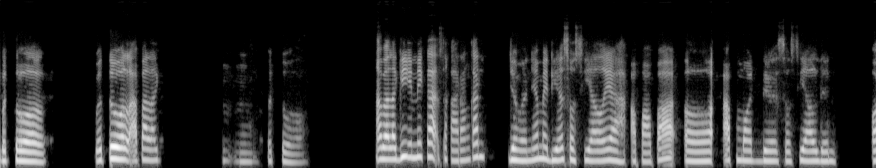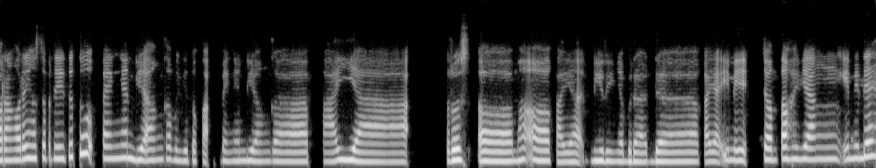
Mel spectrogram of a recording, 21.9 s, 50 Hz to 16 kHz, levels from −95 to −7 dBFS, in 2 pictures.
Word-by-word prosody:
betul, 210 -3 +4 0.6
betul 245 +2 +8
apalagi 225 0 -1 0.7
mhm, 195 -3 -15
betul, 185 -3 -10 0.8
apalagi 245 +5 +4
ini 290 +1 +1
Kak, 295 0 0
sekarang 225 -2 -5
kan 290 +4 -1 0.3
zamannya 230 +1 +1
media 235 -2 0
sosial 220 -3 -2
ya 215 -3 -1
apa-apa, 190 -9 -2
eee, 205 0 +1 0.2
up - - -2
mode 215 -1 -2
sosial 210 +1 -3
dan, 205 0 -3 0.5
orang-orang 230 +4 +2
yang 270 - 0
seperti 260 -1 -1
itu 275 - -2
tuh 375 0 +3 0.2
pengen 265 0 0
dianggap 235 +2 -1
gitu 215 -1 -4
Kak, - - -5
pengen 210 0 -5
dianggap 200 -1 -2
kaya, 200 -3 0 0.5
terus, 225 +2 +5
mmm, 205 -1 +4
heeh, 225 -2 +2
kayak 190 0 -1
dirinya 210 -2 0
berada 200 0 0
kayak 195 0 -1
ini 225 -1 -1 0.2
contoh 245 +1 +3
yang 250 0 -1
ini 255 +4 -2
deh 310 +3 +4
215 Hz, 120 wpm, -23 LUFS, 200-240 Hz, 0.8 s, betul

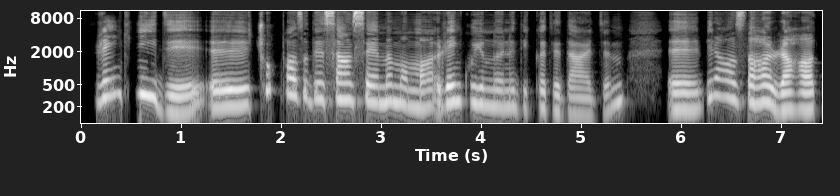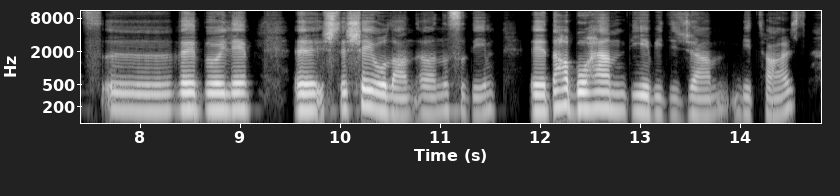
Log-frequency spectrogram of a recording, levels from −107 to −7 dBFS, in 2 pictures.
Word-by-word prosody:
Renkliydi, 290 - 0
ııı, 205 +2 +3
çok 390 - -6
fazla 325 -7 0
desen 270 0 +5
sevmem 245 -2 +6
ama 200 -1 -4
renk 245 +1 +2
uyumlarına 205 -4 -5
dikkat 190 -1 -10
ederdim. 150 - -8 0.5
Eee, 180 +1 -1
biraz 295 -4 -3
daha 240 0 +2
rahat, 180 0 0
ııı, 170 -1 -6
ve 180 -1 +2
böyle, 180 0 +1 0.5
eee, 175 0 +4
işte, 180 - +2
şey 200 +2 +4
olan, 150 -4 -1
aaa, 155 0 -11
nasıl 170 -2 0
diyeyim, 160 +4 -13 0.4
eee, 165 0 +2
daha 200 -1 0
bohem 185 -2 +1
diyebileceğim 145 -3 -8
bir 150 0 -16
tarz. 150 +9 -10
180 Hz, 125 wpm, -24 LUFS, 165-230 Hz, 0.5 s, sevmem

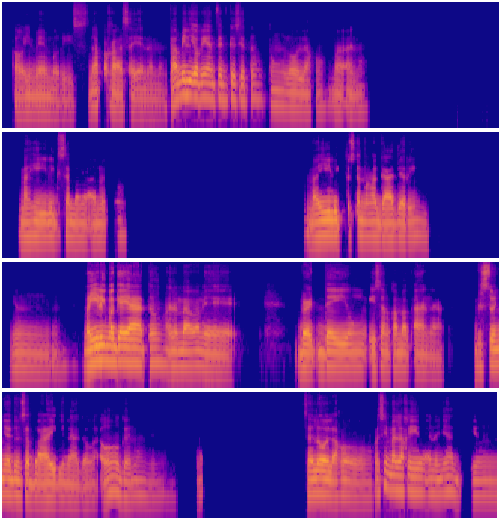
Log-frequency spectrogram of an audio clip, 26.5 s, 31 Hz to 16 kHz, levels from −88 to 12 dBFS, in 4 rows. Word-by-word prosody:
Oh, 75 0 -6
yung 80 0 -7
memories 80 -3 -9
napakasaya 80 -4 -5
naman. 70 -2 -15
Family-oriented 150 -3 +2
kasi 140 -1 -4
'to, 140 +2 -13
'tong 100 -2 -10
lola 90 -2 -5
ko, 90 +1 -18
maano. 80 -2 -11 2.0
Mahilig 95 0 -3
sa 95 0 -5
mga 90 0 -5
ano 90 0 -5
'to. 100 -1 -19 2.5
Mahilig 105 +3 +3
'to - - -11
sa 105 - -4
mga 95 0 -2
gathering. 95 +1 -2 1.1
Hmm, 90 -2 -9 0.4
mahilig 125 +6 +7
mag-yaya 120 -1 +9
'to, 120 0 -4
halimbawa, 100 0 +1
me 90 -3 -3 0.9
birthday 95 +1 +3
yung 95 -1 -5
isang 90 0 -4
kamag-anak. 85 -4 -4 0.4
Gusto 95 +4 +2
niya 110 0 +2
dun 105 -1 0
sa 95 - 0
bahay, 90 0 +1
ginagawa, 85 -1 -8
oo, 125 +1 -2
ganun 105 -2 -8
yun. 90 +1 -21 1.9
Sa 110 - -1
lola 110 -3 +5
ko, 105 - -2
oo, 95 -2 -5
kasi 115 +8 -3
malaki 130 -3 0
yung 120 0 -3
ano 110 0 -5
niya, 120 +2 -5 0.3
yung, 100 0 -8
95 Hz, 115 wpm, -22 LUFS, 90-110 Hz, 2.5 s, mag-yaya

